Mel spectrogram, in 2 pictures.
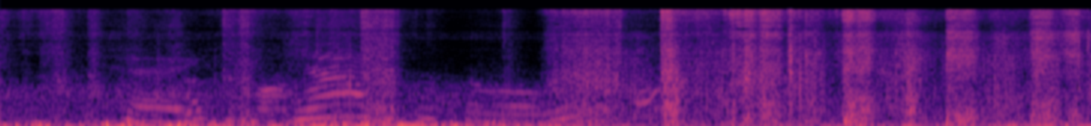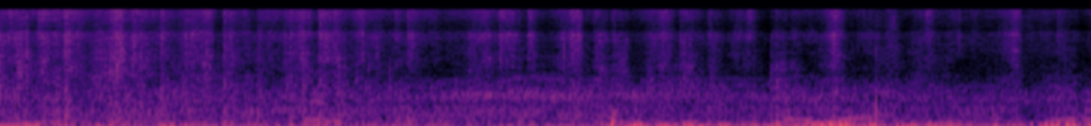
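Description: Wind rumbling on the microphone, with a child's high voice rising and falling in the first couple of seconds, then a quick run of short crunching clicks about three to five seconds in.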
